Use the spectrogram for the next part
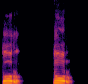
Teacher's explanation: रा मोटा पढ़ा जाएगा क्योंकि रा से पीछे वाला जो लफ्ज है ता, उस पर पेश है यानी दम्मा है, तो उसके असर के तहत रा भी मोटा हो जाएगा, तुर, तुर, जमाओ के साथ, तुर जऊन, ज तुर जऊन, ऐन को हलक हरफे हल्की है, गले से पड़ी, अलिफ की तरह नहीं, तुरजऊन।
